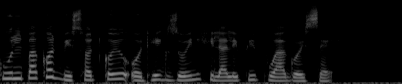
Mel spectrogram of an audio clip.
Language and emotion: Assamese, neutral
